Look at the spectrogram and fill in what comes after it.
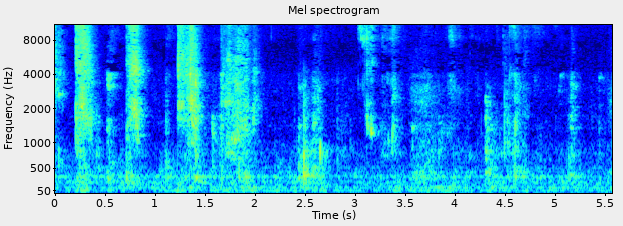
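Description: Faint chewing with irregular soft mouth clicks, mixed with light taps and scrapes of a fork and knife cutting French toast on a plate.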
